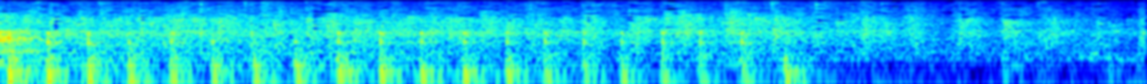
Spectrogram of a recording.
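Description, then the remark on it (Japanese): A church audience applauding together at a service to welcome first-time visitors, a steady dense patter of many hands clapping that holds for several seconds before thinning slightly at the end. “じゃあちょっと立ってもらっていいですか拍手で大歓迎しましょ”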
